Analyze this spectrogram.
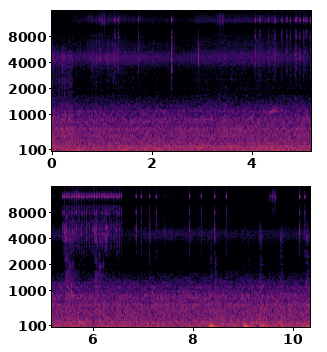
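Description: A combination dial clicks as it turns.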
